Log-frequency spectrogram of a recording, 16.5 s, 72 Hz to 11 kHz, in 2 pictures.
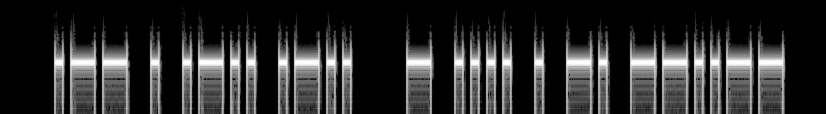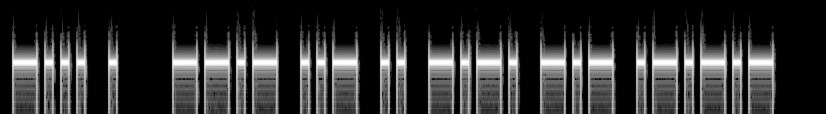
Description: Morse code, heard as a keyed tone, about 15 wpm, 700 Hz. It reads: WELL THEN, BE QUICK.
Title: Sentences from Top 500 Words 15wpm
